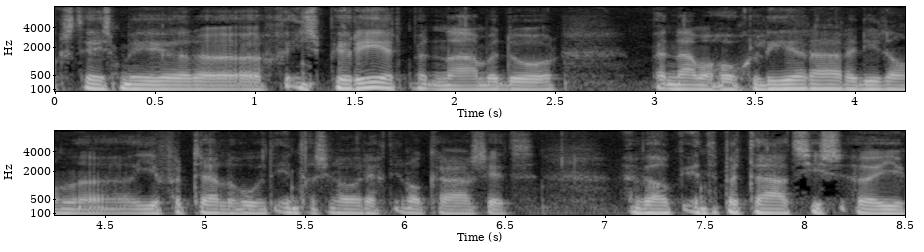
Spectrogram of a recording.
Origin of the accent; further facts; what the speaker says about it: Meppel, Drenthe, Netherlands; Ik ben namelijk opgegroeid in Meppel. Mm-hmm. Meppel is Drenthe, vlakbij Hogeveen, vlakbij Assen.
